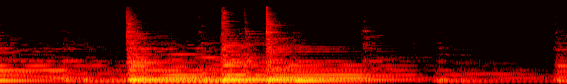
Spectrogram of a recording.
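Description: Acoustic guitar strummed, several chords in the first few seconds ringing out and fading, then another strum near the end.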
